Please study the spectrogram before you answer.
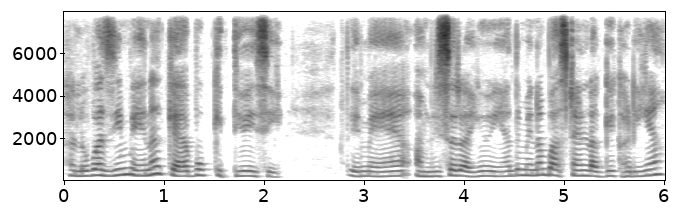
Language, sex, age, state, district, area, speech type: Punjabi, female, 30-45, Punjab, Amritsar, urban, spontaneous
